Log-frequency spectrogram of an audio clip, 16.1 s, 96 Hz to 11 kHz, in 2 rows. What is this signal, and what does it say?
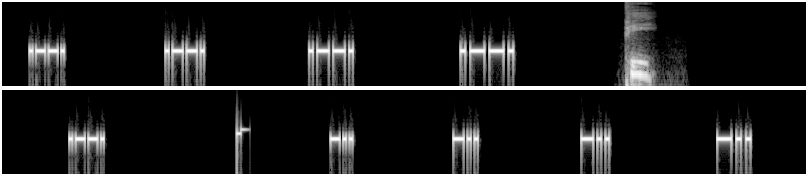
Morse code, heard as a keyed tone, about 34 wpm, spaced as for 8 wpm, 700 Hz. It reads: PPPP P DDDD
